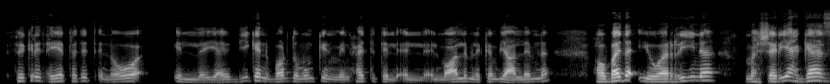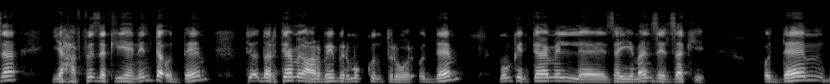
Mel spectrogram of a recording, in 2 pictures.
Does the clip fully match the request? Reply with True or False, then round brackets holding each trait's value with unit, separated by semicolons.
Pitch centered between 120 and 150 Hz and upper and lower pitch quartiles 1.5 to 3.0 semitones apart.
False (140 Hz; 4.4 semitones)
